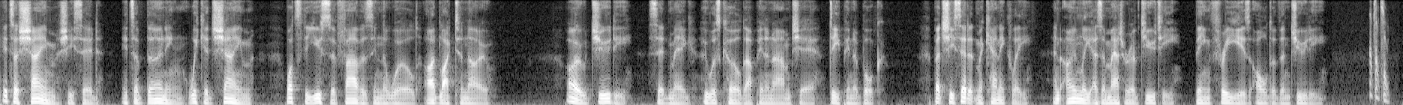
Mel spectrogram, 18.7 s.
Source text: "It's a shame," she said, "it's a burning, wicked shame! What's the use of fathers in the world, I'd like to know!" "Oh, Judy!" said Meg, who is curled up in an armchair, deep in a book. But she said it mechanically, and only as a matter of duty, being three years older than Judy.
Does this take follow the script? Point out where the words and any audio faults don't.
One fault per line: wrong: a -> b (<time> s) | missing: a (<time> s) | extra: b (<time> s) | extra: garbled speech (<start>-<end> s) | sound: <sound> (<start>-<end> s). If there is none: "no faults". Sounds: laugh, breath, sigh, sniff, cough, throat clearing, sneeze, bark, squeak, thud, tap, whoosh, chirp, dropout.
wrong: is -> was (9.4 s)
sound: chirp (18.3-18.6 s)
